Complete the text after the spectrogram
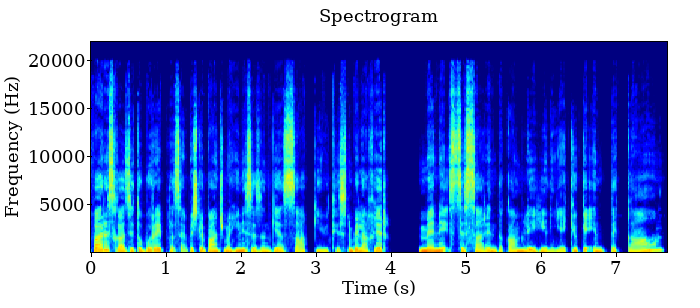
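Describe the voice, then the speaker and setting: A woman's voice: medium pitch, steady tone, warm tone, no echo, clean studio sound, lightly acted. A woman reading the lines of a scheming young man gloating over his revenge. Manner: gloating, self-satisfied.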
